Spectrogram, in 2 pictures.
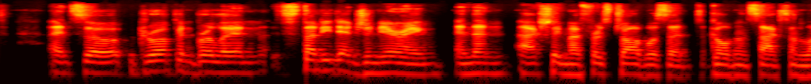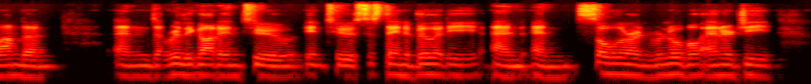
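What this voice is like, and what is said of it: German accent. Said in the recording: “as you can probably tell from my weird name and accent, I don't hail from this country. I'm German originally.”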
